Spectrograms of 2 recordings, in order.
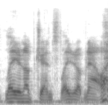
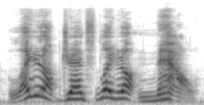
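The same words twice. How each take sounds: First: Soft, low half-hearted repeat of the order; muttered retake. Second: Loud, high mock command to open fire; villain's order. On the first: Retold or imitated. Redoing the villain's line, a soft low half-hearted mutter. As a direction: mumble it, giving up on the impression. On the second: Quoting the villain ordering his men, a loud mock command. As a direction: bark it like a cocky henchman. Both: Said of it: "It's not as good".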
